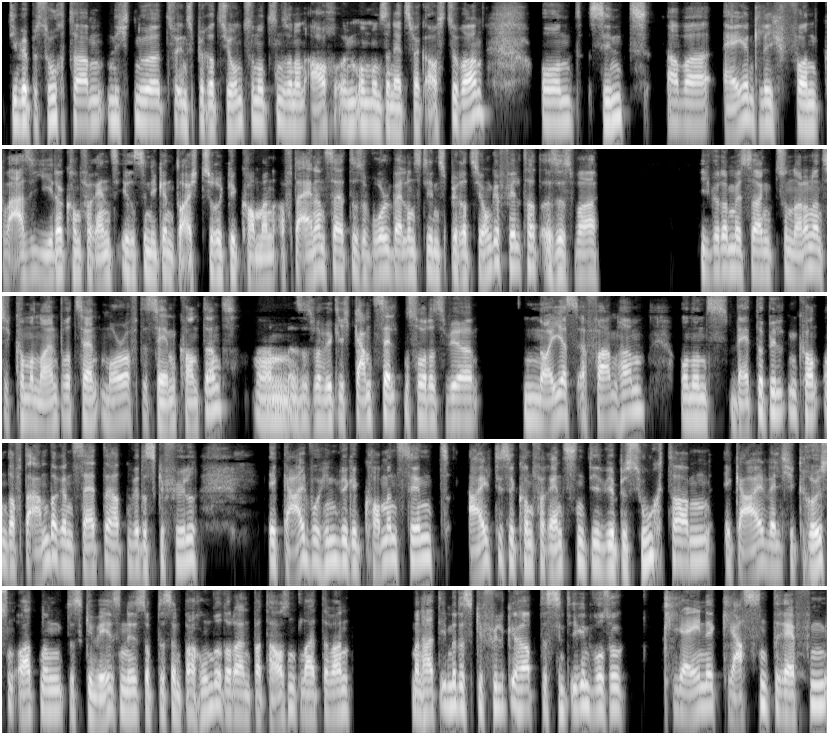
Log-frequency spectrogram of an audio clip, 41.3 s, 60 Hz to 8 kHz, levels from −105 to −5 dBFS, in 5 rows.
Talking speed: 175 wpm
